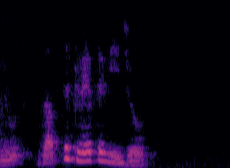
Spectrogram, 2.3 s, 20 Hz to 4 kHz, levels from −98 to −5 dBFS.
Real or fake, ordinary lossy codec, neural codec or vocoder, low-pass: fake; AAC, 32 kbps; codec, 16 kHz, 0.5 kbps, X-Codec, HuBERT features, trained on LibriSpeech; 3.6 kHz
